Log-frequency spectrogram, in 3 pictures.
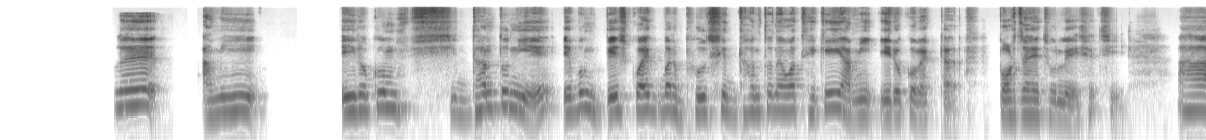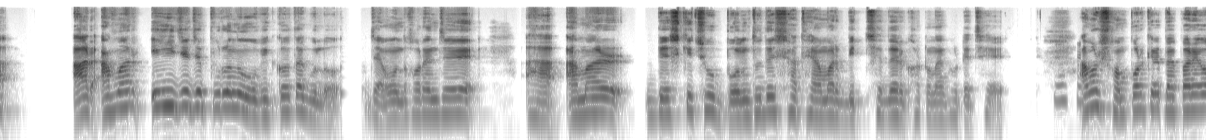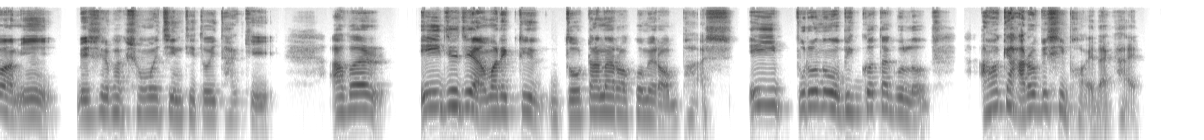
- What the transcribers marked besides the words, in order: none
- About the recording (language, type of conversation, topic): Bengali, advice, আমি কীভাবে ভবিষ্যতে অনুশোচনা কমিয়ে বড় সিদ্ধান্ত নেওয়ার প্রস্তুতি নেব?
